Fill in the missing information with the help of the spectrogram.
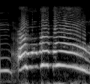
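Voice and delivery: very high, squealed eureka; sudden recall. Acted. Friend acting out remembering an old name, excited. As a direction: act out a name popping into your head.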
